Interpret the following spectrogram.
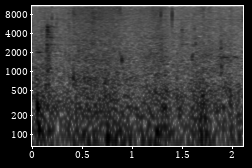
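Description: Steady low rumbling noise with a faint hiss over it, and a brief tick just after the start.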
